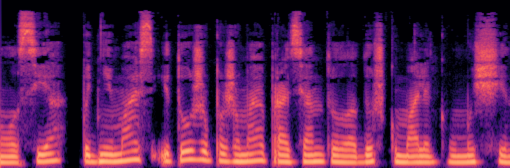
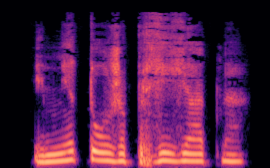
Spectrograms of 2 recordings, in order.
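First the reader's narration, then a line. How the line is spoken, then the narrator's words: Deliberate growl. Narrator (Russian): старательно рычал Иван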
